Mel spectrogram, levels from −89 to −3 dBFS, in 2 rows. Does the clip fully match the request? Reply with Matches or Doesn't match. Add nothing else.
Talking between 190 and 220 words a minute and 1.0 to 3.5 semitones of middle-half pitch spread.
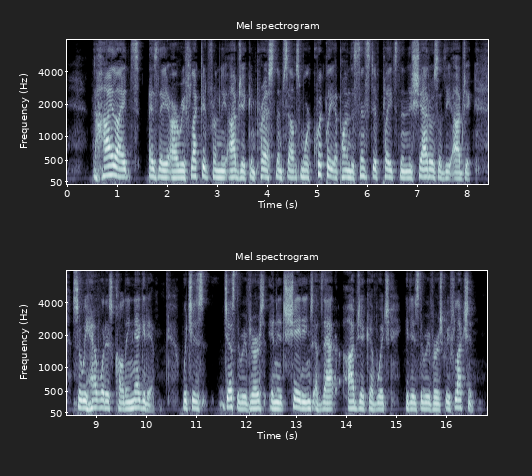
Matches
